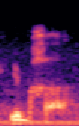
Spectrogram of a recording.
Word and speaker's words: Jubbega: I live near a town called Jubbegaar. How do you spell that? J Very carefully. U double B E G A. Jubbegaar. Jubbegaar. Yep. Oh, you said it just right, actually. He can't spell it though.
